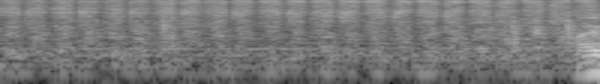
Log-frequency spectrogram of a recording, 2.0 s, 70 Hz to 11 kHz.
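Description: Soft 6B graphite pencil scribbled quickly back and forth on paper, a steady scratchy rubbing. The back of a drawing is being blacked in with graphite to make a transfer sheet.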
